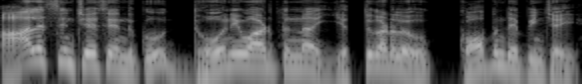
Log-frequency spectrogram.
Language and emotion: Telugu, disgusted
